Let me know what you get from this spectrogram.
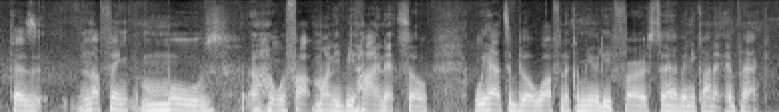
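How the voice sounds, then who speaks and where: A middle-aged man from Haiti, raised in New York, talks in an easy, unhurried way. His voice is dark and mellow, and he pauses often on small fillers as he tells his story on a podcast. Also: mid-range voice. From born in Haiti, raised in New York. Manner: relaxed, steady, with frequent fillers. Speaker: podcast co-host. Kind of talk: casual chat.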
